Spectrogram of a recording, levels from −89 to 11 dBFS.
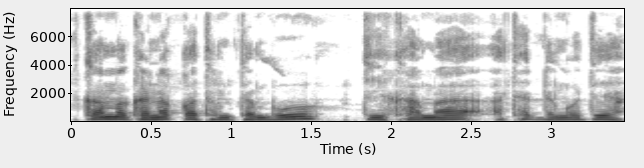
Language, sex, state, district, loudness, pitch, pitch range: Wancho, male, Arunachal Pradesh, Longding, -17 LUFS, 135 Hz, 130-150 Hz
